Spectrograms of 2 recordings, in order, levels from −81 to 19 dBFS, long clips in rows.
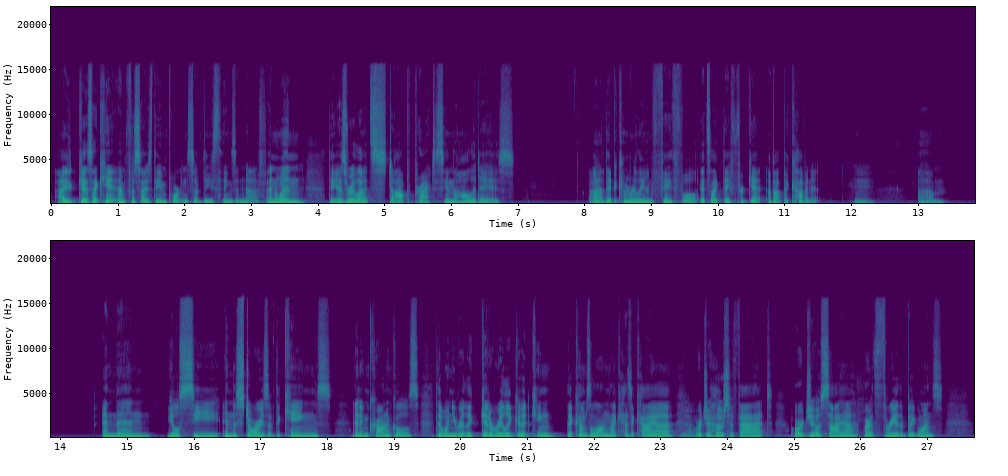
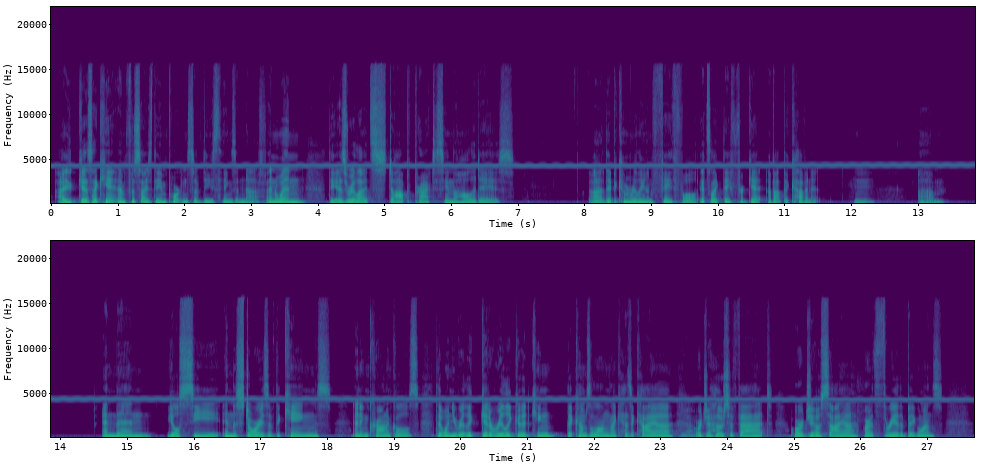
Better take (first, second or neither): first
